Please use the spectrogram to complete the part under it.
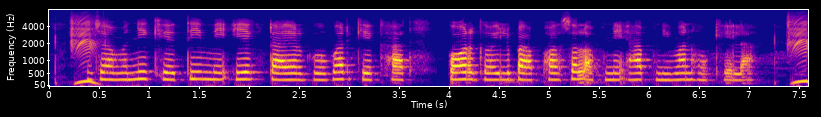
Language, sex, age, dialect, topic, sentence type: Bhojpuri, female, 25-30, Northern, agriculture, statement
